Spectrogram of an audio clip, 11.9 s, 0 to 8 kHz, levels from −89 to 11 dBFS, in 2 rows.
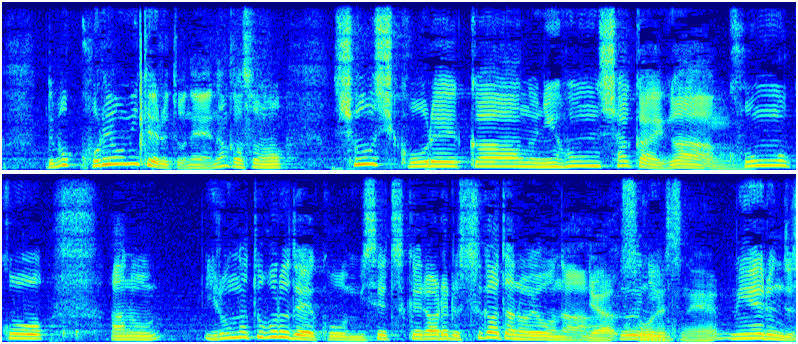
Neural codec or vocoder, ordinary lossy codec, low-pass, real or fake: none; none; none; real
